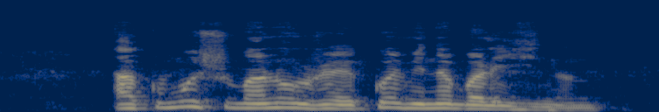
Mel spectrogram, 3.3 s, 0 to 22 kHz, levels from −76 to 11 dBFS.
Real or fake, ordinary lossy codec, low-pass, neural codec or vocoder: fake; MP3, 64 kbps; 9.9 kHz; vocoder, 22.05 kHz, 80 mel bands, Vocos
